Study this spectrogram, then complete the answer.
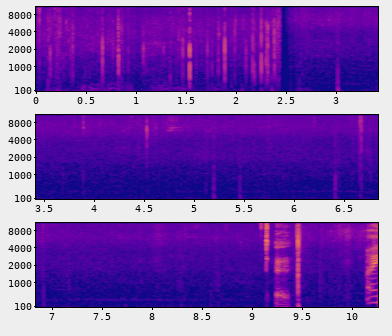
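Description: Light rain falls during several days of bad weather in a rural village, a steady fine patter of drops on surfaces with scattered louder close taps and brief rustling bursts.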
